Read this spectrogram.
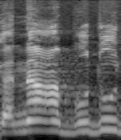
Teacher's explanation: نعبد عین ہے، اس کو حلق سے نکالنا ہے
